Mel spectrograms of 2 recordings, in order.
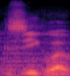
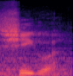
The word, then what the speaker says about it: Shiga: the miror match up it's not a ziga by the way it's Shiga Shiga yeah oh yeah I'm pronouncing it like a French that's not good oh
